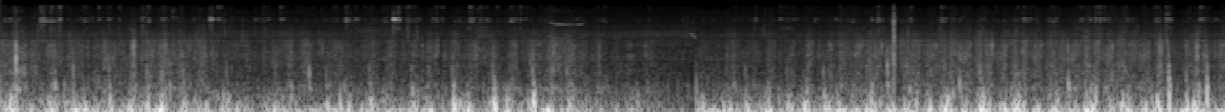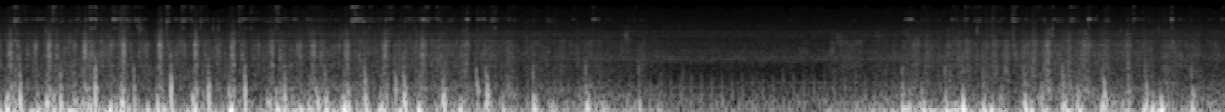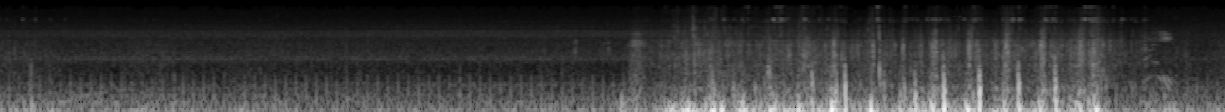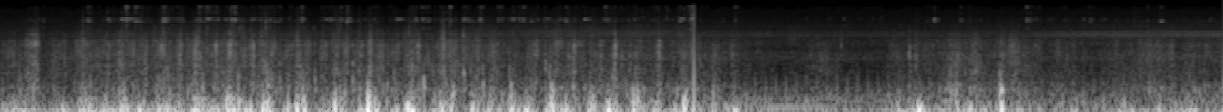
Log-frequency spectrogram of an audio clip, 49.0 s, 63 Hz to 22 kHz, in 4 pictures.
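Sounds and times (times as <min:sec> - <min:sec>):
dog running footfalls: 0:00.0 - 0:06.1, 0:07.2 - 0:18.5, 0:21.2 - 0:24.7, 0:31.1 - 0:35.9, 0:36.9 - 0:44.0
wind rumble on microphone: 0:00.0 - 0:19.6, 0:20.4 - 0:25.2, 0:30.6 - 0:48.9.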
